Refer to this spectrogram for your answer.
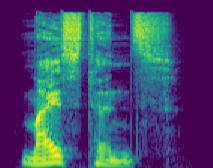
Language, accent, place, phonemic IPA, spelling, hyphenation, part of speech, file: German, Germany, Berlin, /ˈmaɪ̯stn̩s/, meistens, meis‧tens, adverb, De-meistens.ogg
- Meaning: 1. mostly (for the most part) 2. most often, usually, normally (most of the time)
